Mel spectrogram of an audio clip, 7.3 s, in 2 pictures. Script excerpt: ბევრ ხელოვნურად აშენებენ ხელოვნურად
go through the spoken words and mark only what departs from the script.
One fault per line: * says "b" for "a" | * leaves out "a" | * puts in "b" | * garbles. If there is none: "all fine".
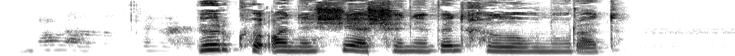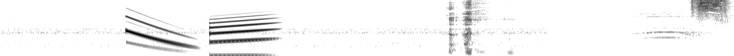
* says "ქვეყანაში" for "ხელოვნურად"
